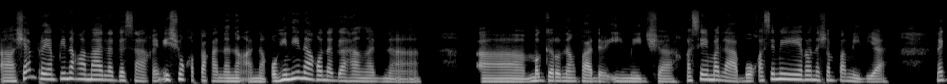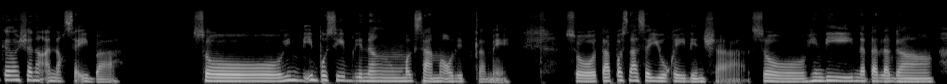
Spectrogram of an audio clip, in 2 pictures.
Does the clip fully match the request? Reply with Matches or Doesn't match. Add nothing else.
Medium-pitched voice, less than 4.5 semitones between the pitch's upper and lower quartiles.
Doesn't match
